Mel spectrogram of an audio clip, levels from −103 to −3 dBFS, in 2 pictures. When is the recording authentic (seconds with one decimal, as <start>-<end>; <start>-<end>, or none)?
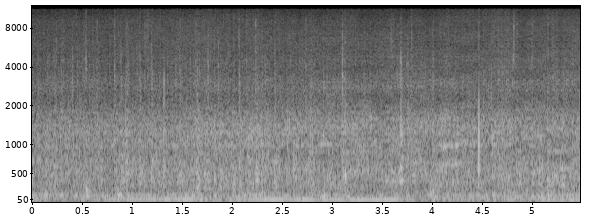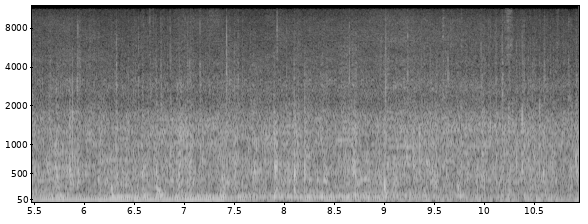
0.0-2.7; 6.5-7.3; 9.3-11.0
